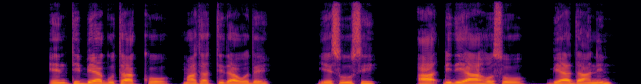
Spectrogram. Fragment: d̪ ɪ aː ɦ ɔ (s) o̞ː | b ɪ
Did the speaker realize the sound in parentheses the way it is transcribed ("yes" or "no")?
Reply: yes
